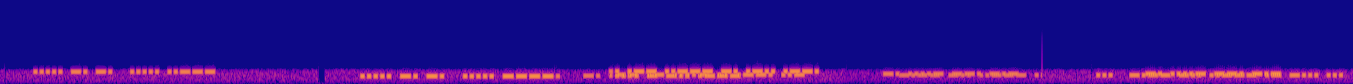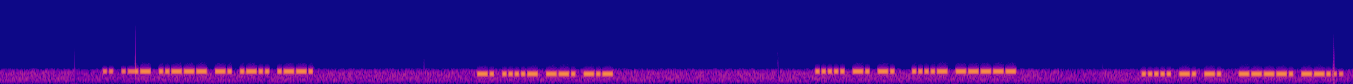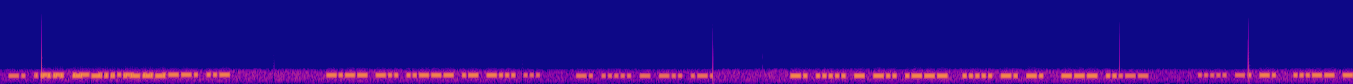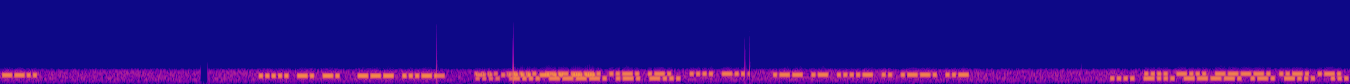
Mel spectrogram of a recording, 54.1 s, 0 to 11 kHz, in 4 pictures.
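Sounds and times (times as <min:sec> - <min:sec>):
morse code tones: 0:03.6 - 0:08.2, 0:35.0 - 0:41.0, 0:43.2 - 0:50.3, 0:51.7 - 0:54.0.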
